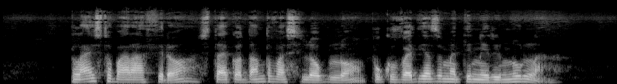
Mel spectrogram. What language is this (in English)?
Greek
